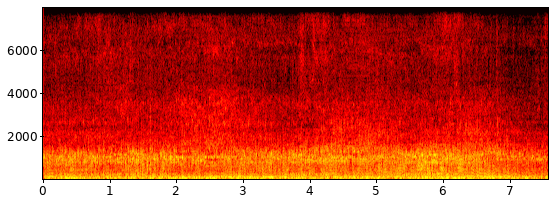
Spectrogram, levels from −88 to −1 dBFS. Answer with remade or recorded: remade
